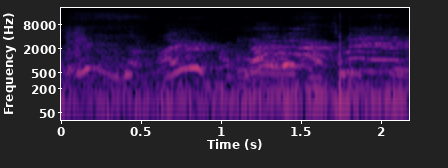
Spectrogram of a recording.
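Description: Children's voices talking and exclaiming, high-pitched and excited.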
